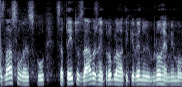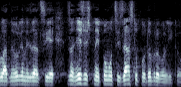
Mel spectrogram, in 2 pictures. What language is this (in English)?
Slovak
